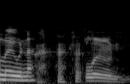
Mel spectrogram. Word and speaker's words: Floon: a log flume uh it's an N by the way that's right FL floon sorry we got to find floon honestly I I think some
